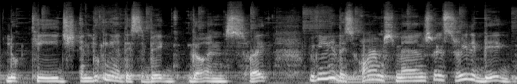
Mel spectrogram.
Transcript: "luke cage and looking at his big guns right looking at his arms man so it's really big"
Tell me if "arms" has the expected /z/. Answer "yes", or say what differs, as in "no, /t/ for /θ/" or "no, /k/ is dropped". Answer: no, /s/ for /z/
